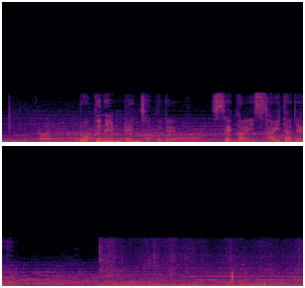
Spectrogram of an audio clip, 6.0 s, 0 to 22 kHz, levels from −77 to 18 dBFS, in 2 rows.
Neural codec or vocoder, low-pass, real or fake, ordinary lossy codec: none; none; real; none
